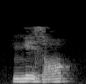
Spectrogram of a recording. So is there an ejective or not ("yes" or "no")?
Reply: no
